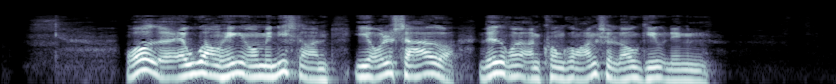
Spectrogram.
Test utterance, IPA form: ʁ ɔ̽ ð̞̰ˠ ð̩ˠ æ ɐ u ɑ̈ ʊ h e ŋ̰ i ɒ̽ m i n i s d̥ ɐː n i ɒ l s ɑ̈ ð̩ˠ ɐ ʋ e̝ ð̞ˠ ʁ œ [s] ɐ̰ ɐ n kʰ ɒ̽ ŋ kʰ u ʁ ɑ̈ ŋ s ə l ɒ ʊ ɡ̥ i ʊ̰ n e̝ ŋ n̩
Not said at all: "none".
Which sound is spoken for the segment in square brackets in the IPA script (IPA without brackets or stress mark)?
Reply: none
